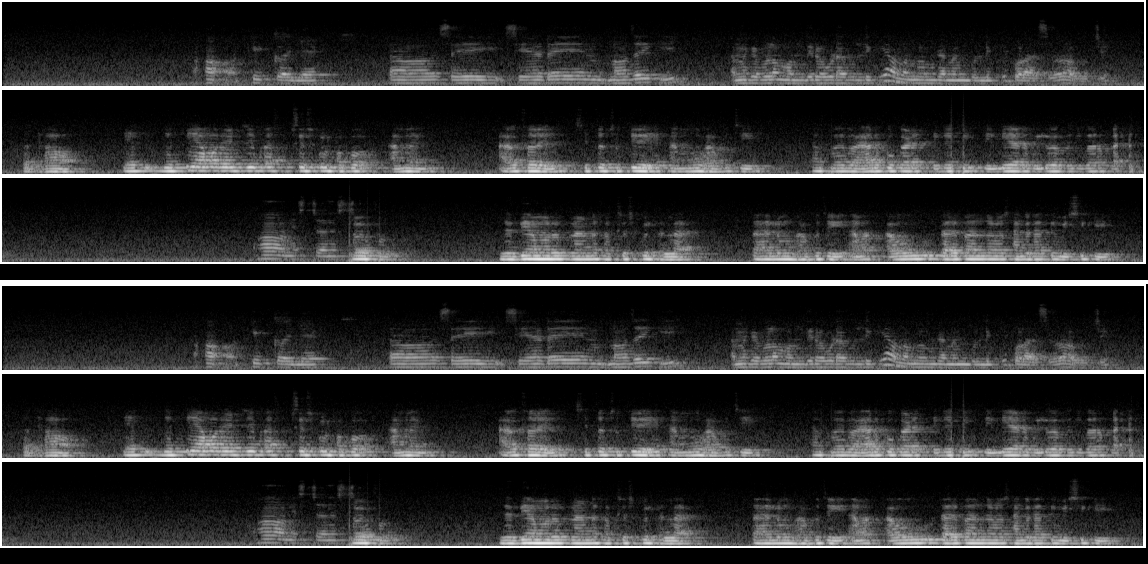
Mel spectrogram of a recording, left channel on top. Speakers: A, on the right (about 30°); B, in the centre.
A: ହଁ ଠିକ କହିଲେ। ତ ସେଇ ସିଆଡ଼େ ନ ଯାଇକି। ଆମେ କେବଳ ମନ୍ଦିର ଗୁଡା ବୁଲିକି ଆଉ ନନ୍ଦନକାନନ ବୁଲିକି ପଳେଇ ଆସିବା ହଉଛି।
B: ହଁ ଯେତିକି ଆମର ଏଇ ଟ୍ରିପ୍ ଟା ସକ୍ସେସଫୁଲ୍ ହବ ଆମେ। ଆଉ ଥରେ ଶୀତ ଛୁଟିରେ ଆଉ ମୁଁ ଭାବୁଛି ଆମେ ବାହାରକୁ କୁଆଡେ ଦିଲ୍ଲୀ ଆଡେ ବୁଲିବାକୁ ଯିବାର୍ ପ୍ଲାନ୍
A: ହଁ ନିଶ୍ଚୟ ନିଶ୍ଚୟ।
B: ରହିବ ଯଦି ଆମର ପ୍ଲାନ୍ ଟା ସକ୍ସେସଫୁଲ ହେଲା। ତାହେଲେ ମୁଁ ଭାବୁଛି ଆମ ଆଉ ଚାରି ପାଞ୍ଚ ଜଣ ସାଙ୍ଗସାଥି ମିଶିକି।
